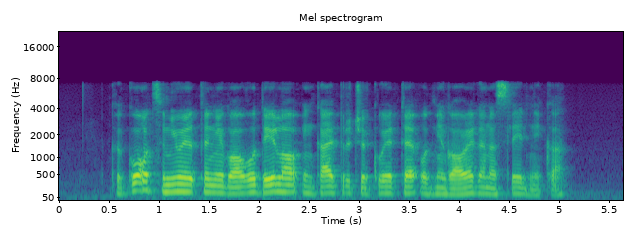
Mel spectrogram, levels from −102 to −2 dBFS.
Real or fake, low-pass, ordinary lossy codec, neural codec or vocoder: fake; 7.2 kHz; none; codec, 16 kHz, 2 kbps, FunCodec, trained on Chinese and English, 25 frames a second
